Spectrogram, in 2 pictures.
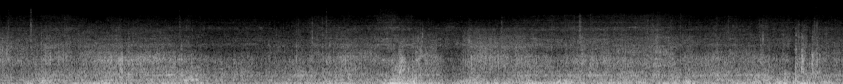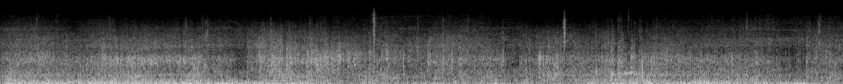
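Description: Wind buffeting the microphone while a mountain bike rolls fast over a dirt and rock trail, tyres rumbling, with a few sharp knocks as the bike hits bumps.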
